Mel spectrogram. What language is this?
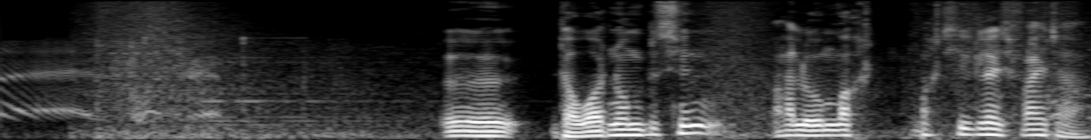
German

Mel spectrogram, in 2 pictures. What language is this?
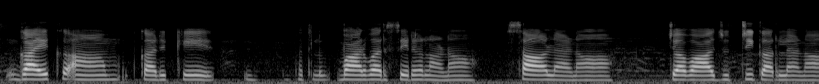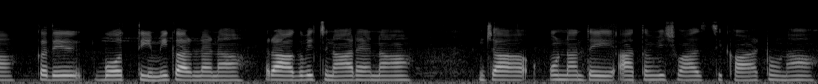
Punjabi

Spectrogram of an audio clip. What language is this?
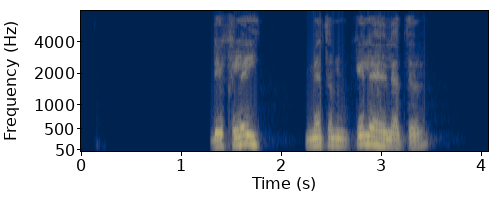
Od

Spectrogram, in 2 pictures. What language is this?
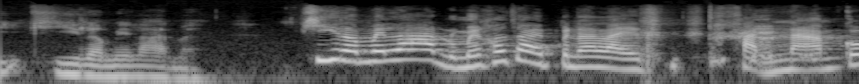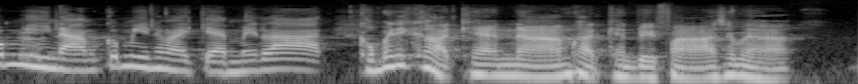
Thai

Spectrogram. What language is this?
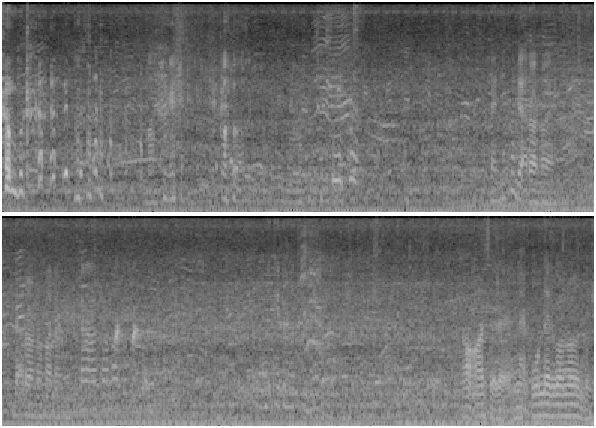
Indonesian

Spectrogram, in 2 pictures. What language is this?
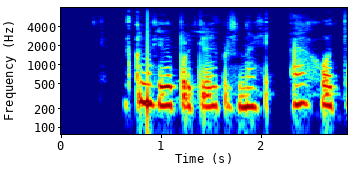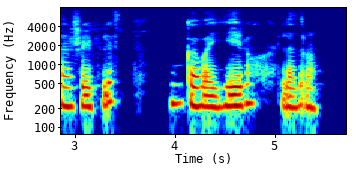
Spanish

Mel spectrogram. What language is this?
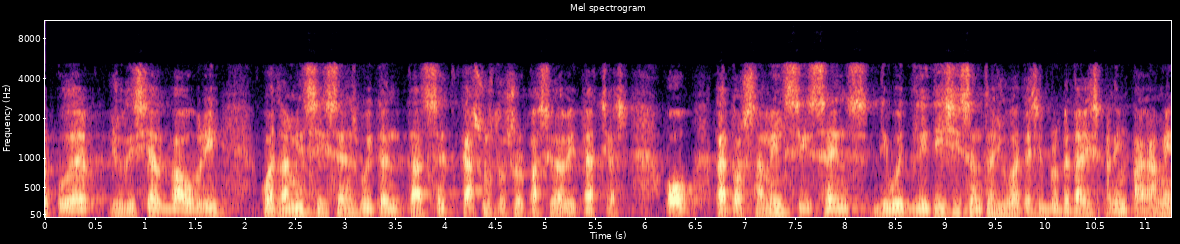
Catalan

